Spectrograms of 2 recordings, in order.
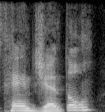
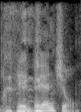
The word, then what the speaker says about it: tangential: So everything is tangental. Ten, can I say it right? Tangential. Close tangential. Yeah.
